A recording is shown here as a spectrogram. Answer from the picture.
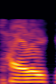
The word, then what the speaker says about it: Tyler: My name is Tyler, T-Y-L-E-R, and I'm calling with Cardiff. It's spelled C-A-R-D-I-F-F, as in Frank Frank.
